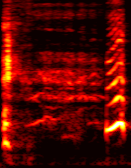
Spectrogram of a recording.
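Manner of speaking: very high, very loud shout of laughter; shrieking laugh. Real, not acted. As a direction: explode into laughter at the photo. Bursts out at her photo.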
